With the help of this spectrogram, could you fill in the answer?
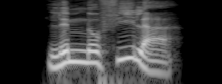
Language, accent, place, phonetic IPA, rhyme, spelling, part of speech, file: German, Germany, Berlin, [ˌlɪmnoˈfiːlɐ], -iːlɐ, limnophiler, adjective, De-limnophiler.ogg
- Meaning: inflection of limnophil: 1. strong/mixed nominative masculine singular 2. strong genitive/dative feminine singular 3. strong genitive plural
